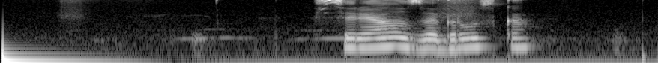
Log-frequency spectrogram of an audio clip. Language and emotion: Russian, neutral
